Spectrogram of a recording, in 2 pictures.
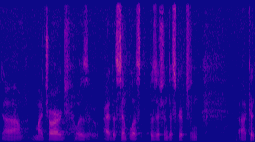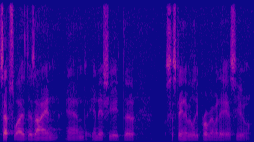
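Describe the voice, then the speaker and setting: A man's voice: deep voice, flat delivery, moderate pace. A middle-aged man raised in Chile giving a folksy, faith-based talk to a student audience. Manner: folksy, leads the audience through an exercise. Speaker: guest speaker. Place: large hall. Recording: long hall reverb.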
